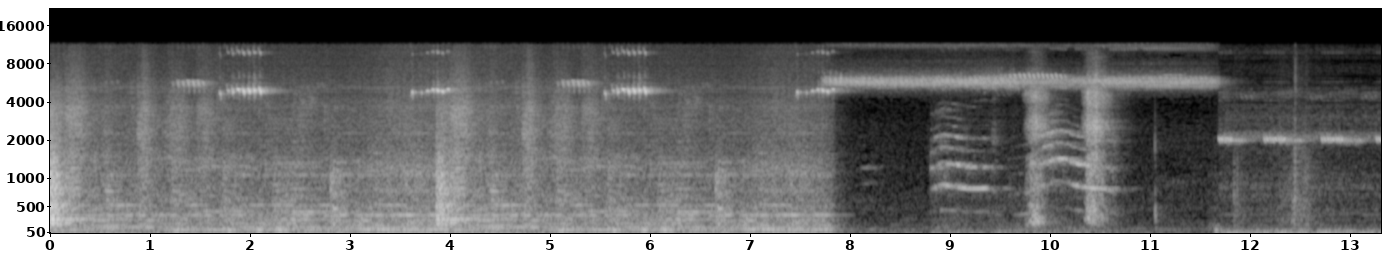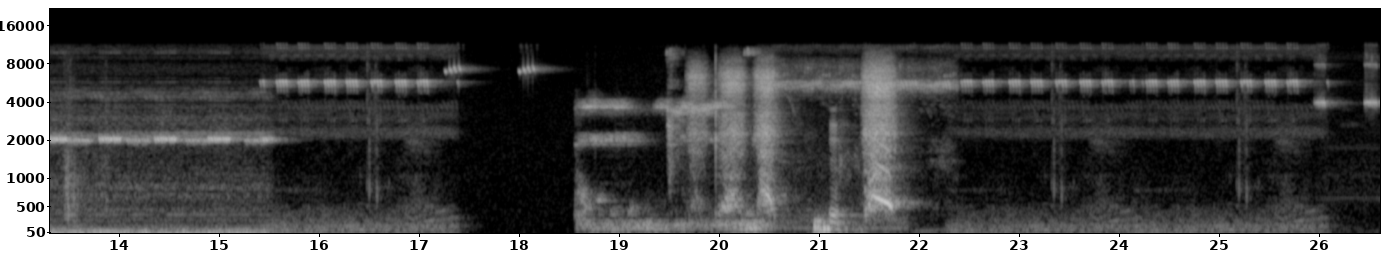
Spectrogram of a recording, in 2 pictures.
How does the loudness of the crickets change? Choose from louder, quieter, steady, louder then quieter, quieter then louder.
quieter.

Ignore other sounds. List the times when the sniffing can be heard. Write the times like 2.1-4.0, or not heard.
9.8-11.1, 19.6-21.8.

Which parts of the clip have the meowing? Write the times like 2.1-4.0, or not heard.
8.8-10.7.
